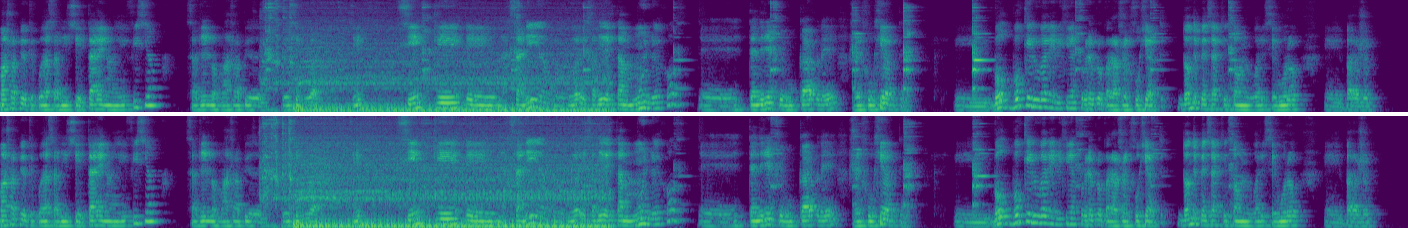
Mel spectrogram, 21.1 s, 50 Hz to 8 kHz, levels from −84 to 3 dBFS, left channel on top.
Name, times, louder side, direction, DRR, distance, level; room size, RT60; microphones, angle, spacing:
voice 1, 0.0-2.4 2.8-4.9 5.2-5.5 6.0-10.2 10.5-13.6 14.3-17.3 17.7-20.5, equal, 20° right, 1 dB, 0.5 m, -25 dB
sound 1, 3.9-9.2, right 4 dB, 75° right, 0.3 m, -24 dB
Chink clink, 4.0-4.2 5.1-5.2 6.3-6.5 7.7-7.8 8.8-8.9 10.1-10.3 11.6-11.7 12.8-13.0 13.5-13.7 14.6-14.9 16.1-16.3 17.3-17.5 18.4-18.6, left 7 dB, 85° left, 0.6 m, -30 dB
2.3 x 2.2 x 3.0 m, 0.37 s
head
